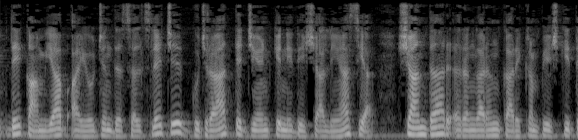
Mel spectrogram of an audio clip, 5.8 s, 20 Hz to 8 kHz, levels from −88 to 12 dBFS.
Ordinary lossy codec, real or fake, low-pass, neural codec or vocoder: none; real; 7.2 kHz; none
